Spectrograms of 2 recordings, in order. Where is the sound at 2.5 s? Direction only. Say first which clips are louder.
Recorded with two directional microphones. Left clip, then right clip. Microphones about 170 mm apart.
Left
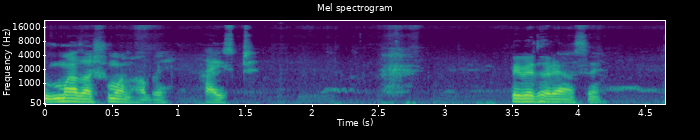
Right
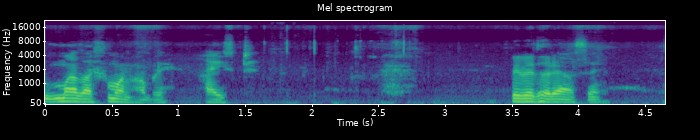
Left 1 dB; 10° left (ahead or behind).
